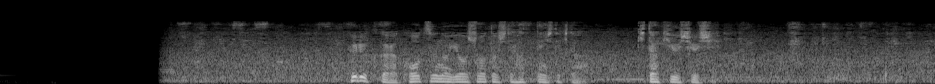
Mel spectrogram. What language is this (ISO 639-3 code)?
jpn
